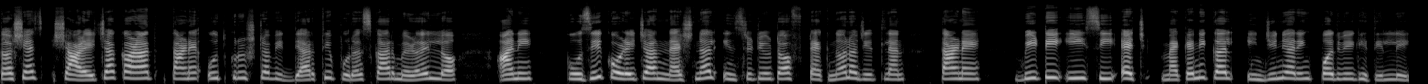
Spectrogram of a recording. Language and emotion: Goan Konkani, neutral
